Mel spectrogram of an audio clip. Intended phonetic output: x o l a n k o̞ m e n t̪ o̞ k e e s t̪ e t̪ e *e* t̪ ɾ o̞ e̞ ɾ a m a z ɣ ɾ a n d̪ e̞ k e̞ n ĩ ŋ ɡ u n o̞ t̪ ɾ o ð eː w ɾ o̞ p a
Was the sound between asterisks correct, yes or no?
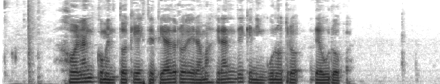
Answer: no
